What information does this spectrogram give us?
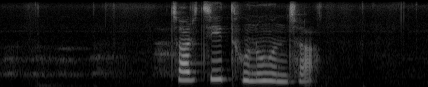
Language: Nepali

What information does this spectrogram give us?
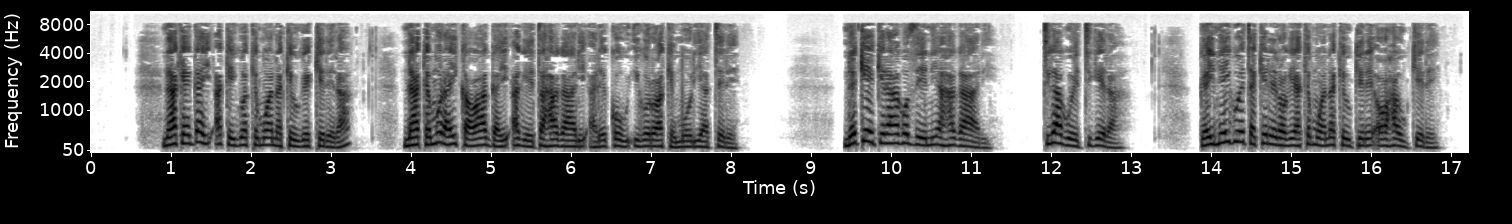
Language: Kikuyu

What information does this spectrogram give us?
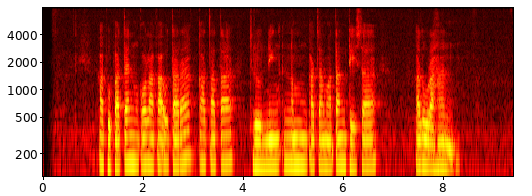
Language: Javanese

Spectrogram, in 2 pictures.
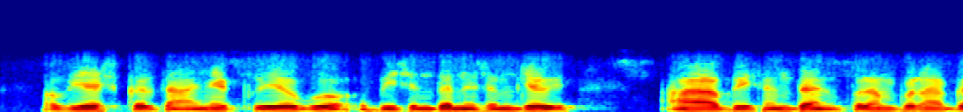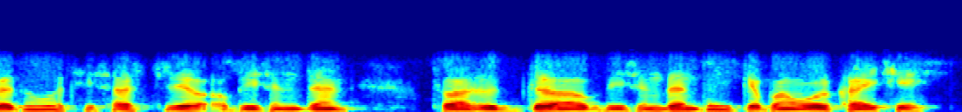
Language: Gujarati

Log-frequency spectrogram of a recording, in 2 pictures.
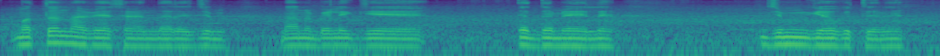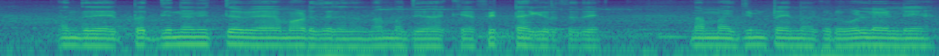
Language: Kannada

